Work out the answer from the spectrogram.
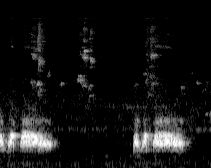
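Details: Caged spotted dove calling to lure and stimulate wild doves: two low hollow coo phrases about two and a half seconds apart, each a short double note then a long held coo, with faint high chirps in between.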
